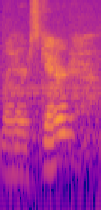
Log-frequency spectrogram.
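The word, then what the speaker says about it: Lynyrd Skynyrd: first thing i got here is leonard skinner pronounced leonard skinner yeah it's it's yeah a lot of these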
